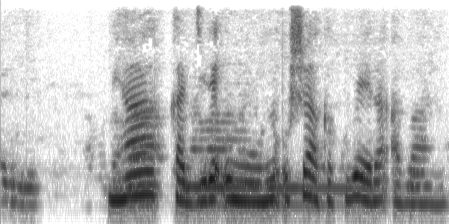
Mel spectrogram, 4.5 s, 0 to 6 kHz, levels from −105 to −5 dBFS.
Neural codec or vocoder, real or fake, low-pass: none; real; 5.4 kHz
